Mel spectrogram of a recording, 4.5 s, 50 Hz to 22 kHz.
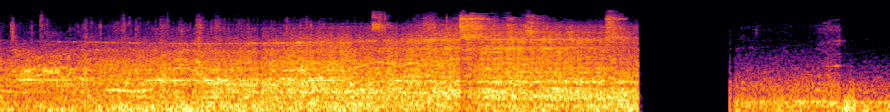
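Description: An easyJet Airbus A320-family jet passes low overhead on landing approach: loud jet engine roar with a steady whine slowly dropping in pitch, and wind buffeting the microphone. The sound cuts off abruptly about three seconds in.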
